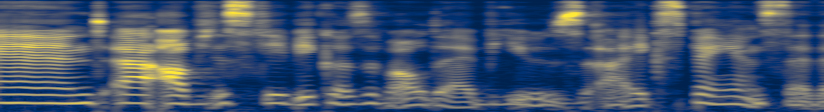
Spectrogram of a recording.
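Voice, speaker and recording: A woman with a French accent speaks with lively intonation, a bright, sharp tone and vocal fry. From France. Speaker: anti-trafficking missionary, trafficking survivor. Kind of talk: interview testimony. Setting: training center.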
